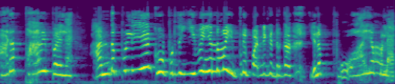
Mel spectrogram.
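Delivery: high, loud telling-off; exasperated scolding. Acted. Scolding the lad for ignoring the girl, exasperated.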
